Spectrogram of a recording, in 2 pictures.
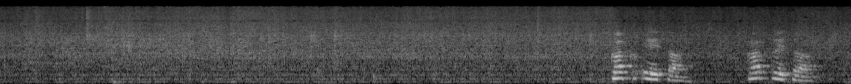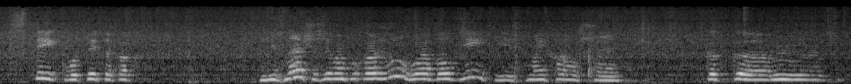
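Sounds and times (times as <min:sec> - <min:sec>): fish sizzling in a pan: 0:00.0 - 0:17.0
woman speaking: 0:06.1 - 0:09.9, 0:11.1 - 0:14.8, 0:15.6 - 0:16.9.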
